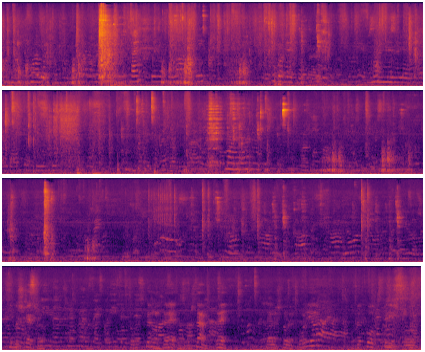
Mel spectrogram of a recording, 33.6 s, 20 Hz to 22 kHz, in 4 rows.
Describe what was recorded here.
preparation of lunch, during Polenta festival, in Natascha's China Shop, a place for artistic and other activities. during the polenta festival, people gather here all day in a friendly athmosphere. (SD702 DPA4060)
